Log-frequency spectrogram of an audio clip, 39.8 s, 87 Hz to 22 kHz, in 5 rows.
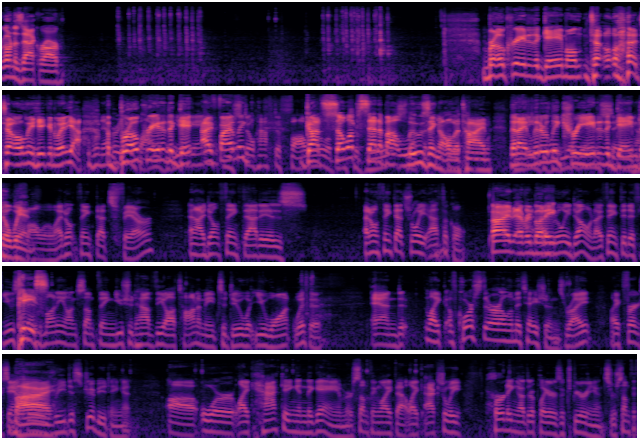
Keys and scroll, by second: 1.2 ctrl+Right, 1.6 ctrl+shift+Left, 1.9 ctrl+c, 2.2 alt+f, 3.5-4.6 typing, 27.6 alt+f.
